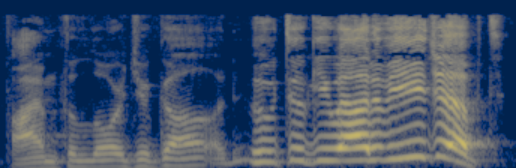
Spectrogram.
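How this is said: It is said like a used car salesman.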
